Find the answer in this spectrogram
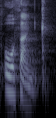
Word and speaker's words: Orthanc: That's not how you say it. It's Orthanc.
